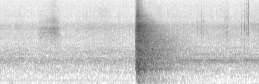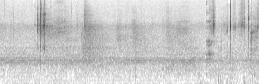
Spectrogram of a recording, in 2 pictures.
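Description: Workshop background with a faint steady hum. About three seconds in, a sudden loud noise breaks in and dies away over about a second. A few light clicks follow later.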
